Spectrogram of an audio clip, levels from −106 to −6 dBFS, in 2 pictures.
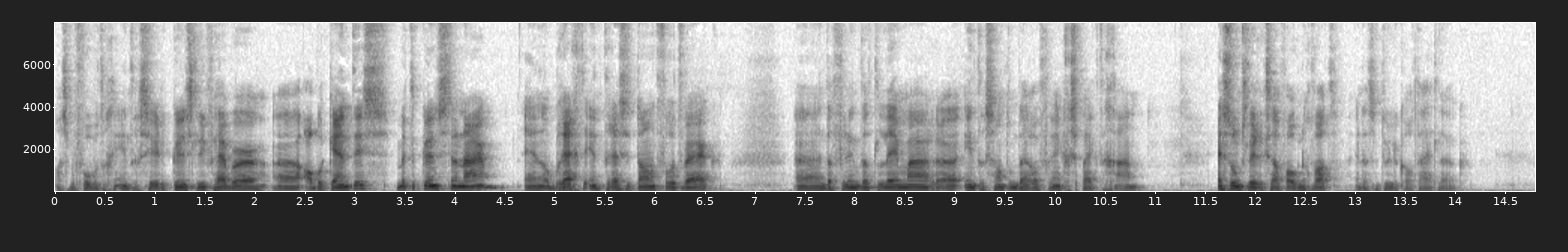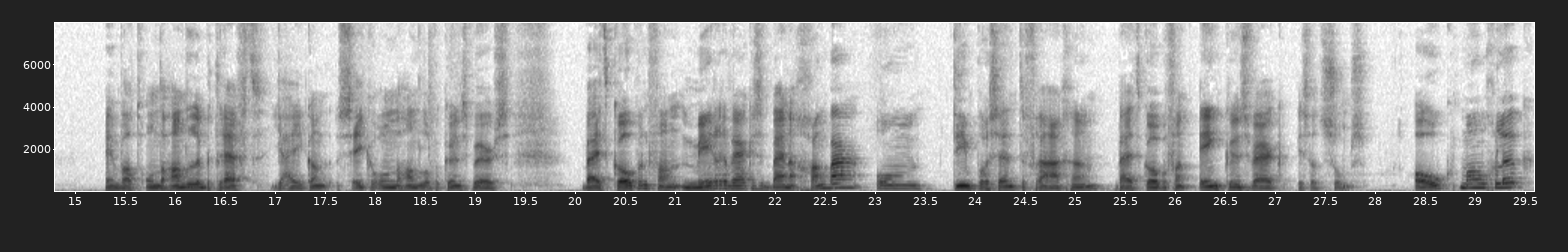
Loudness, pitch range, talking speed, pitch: -32 LUFS, 90-120 Hz, 170 wpm, 100 Hz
